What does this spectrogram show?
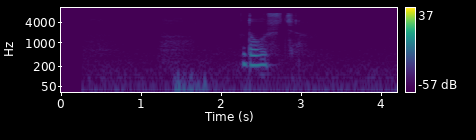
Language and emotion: Russian, neutral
